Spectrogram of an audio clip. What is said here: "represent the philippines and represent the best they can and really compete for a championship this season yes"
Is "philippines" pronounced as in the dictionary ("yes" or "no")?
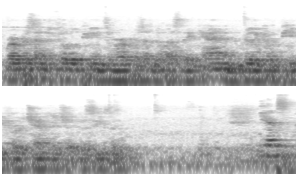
yes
